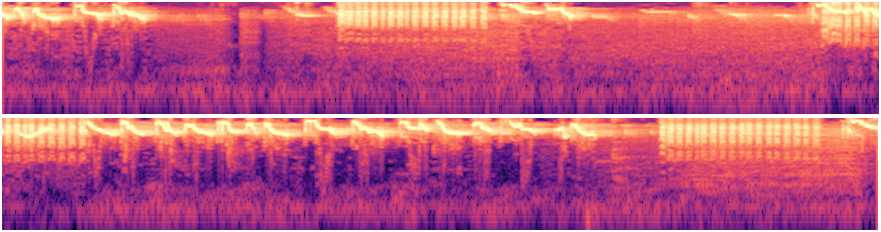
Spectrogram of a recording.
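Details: A wingko cinereous tit answers a white-eye with fighting-style song: clipped high whistles in bursts, alternating with broad buzzy rasps and brief quiet gaps.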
